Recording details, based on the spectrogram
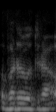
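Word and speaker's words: Vadodara: state between Ahmedabad andat called vodra or Baroda as the British were pronouncing it and so that but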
